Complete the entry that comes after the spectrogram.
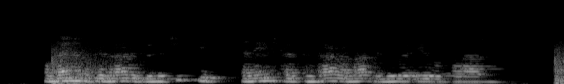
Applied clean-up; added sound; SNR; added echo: classical method WPE with log-MMSE.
